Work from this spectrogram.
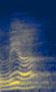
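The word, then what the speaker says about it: مائة: In the mi'a, alif is not pronounced.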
